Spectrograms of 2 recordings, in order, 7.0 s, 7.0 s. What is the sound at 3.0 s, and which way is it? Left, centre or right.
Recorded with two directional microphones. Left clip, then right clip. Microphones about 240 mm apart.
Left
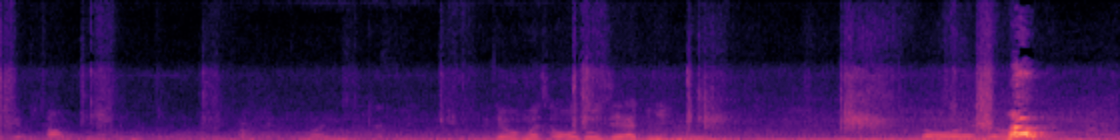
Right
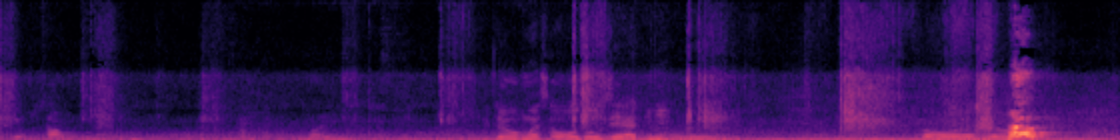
Speech, right.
